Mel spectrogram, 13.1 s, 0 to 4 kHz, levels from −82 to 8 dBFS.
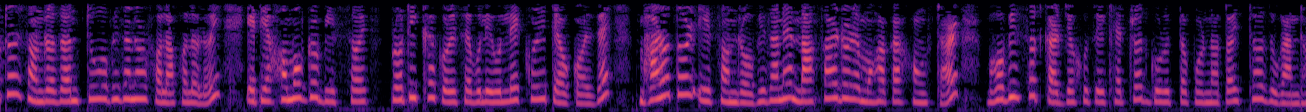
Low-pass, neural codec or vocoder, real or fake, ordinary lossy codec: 3.6 kHz; none; real; none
